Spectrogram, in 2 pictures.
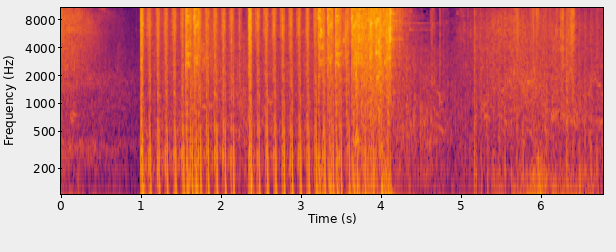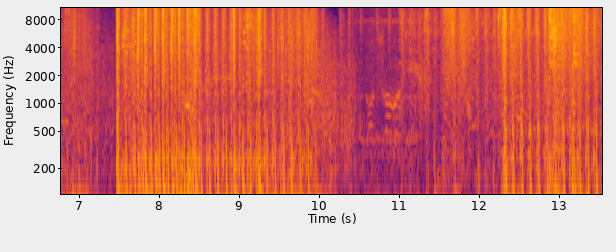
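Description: A rapid-fire gun shoots in fast, loud bursts.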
